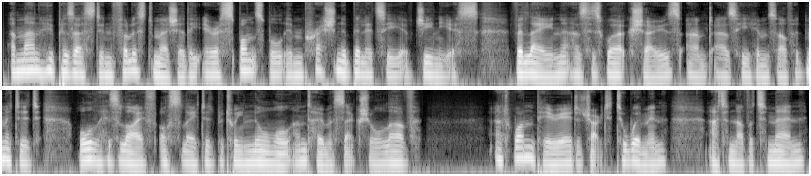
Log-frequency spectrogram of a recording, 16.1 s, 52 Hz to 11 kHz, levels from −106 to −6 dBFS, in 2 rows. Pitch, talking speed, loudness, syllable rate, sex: 110 Hz, 145 wpm, -21 LUFS, 5.5 syllables/s, male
